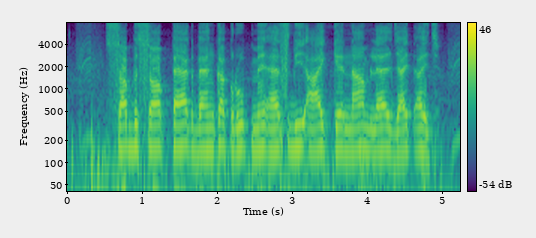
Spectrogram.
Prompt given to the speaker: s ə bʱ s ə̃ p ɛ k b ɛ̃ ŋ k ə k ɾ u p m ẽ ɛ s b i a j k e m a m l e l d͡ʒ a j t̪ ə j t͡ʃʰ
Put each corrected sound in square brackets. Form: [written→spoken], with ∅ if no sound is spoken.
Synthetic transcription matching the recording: s ə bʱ s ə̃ p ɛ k b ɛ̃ ŋ k ə k ɾ u p m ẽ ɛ s b i a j k e [m→n] a m l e l d͡ʒ a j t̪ ə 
